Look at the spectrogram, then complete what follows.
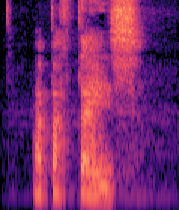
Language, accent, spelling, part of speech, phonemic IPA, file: French, Canada, appartinssent, verb, /a.paʁ.tɛ̃s/, LL-Q150 (fra)-appartinssent.wav
- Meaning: third-person plural imperfect subjunctive of appartenir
